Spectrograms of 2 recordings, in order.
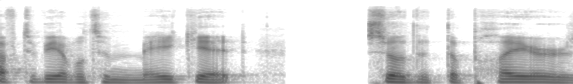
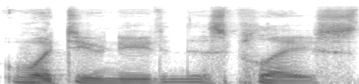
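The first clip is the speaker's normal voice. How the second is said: low, quiet, harsh creature voice; harsh gravelly voice; 6 semitones lower, 8 dB quieter than usual. Acted. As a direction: growl the question from the dark. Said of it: "the harsh, gravelly voice asks".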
